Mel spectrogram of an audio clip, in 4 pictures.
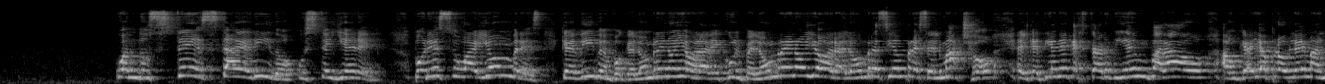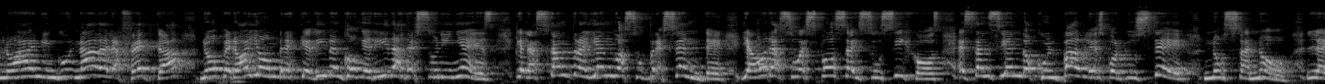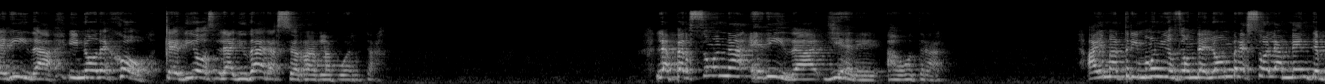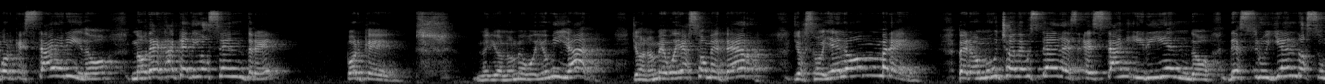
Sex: female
